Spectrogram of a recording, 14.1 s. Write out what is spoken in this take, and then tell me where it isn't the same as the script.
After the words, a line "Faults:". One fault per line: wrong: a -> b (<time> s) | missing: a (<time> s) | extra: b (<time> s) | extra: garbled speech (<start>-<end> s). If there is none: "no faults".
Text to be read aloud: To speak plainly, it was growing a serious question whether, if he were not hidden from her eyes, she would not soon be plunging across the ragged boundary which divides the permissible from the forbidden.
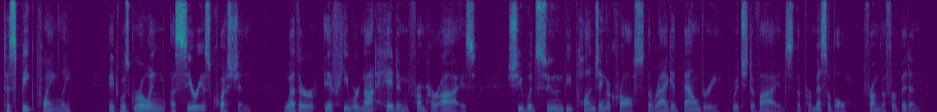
To speak plainly, it was growing a serious question whether, if he were not hidden from her eyes, she would soon be plunging across the ragged boundary which divides the permissible from the forbidden.
Faults:
missing: not (8.1 s)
